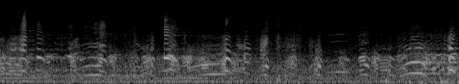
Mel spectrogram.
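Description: Geese honking along the Rio Grande in New Mexico, a busy overlapping chorus of loud nasal honks at close to moderate distance, continuous throughout with no talking.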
